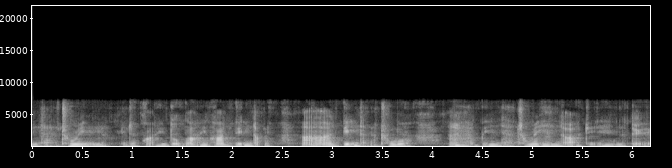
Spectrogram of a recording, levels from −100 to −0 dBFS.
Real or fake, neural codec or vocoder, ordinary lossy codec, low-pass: fake; autoencoder, 22.05 kHz, a latent of 192 numbers a frame, VITS, trained on one speaker; none; 7.2 kHz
